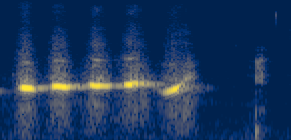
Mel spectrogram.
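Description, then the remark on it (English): A person whistles one steady, fairly high note for about a second, pulsing in five quick throbs, to call Gracie, a pet pig. It is clear, followed by silence and a faint click. “Yeah, I whistled and she came.”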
